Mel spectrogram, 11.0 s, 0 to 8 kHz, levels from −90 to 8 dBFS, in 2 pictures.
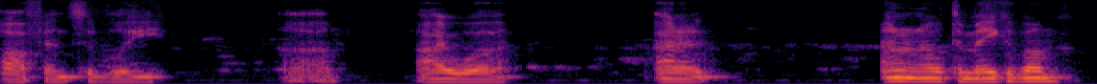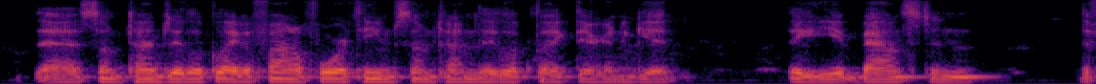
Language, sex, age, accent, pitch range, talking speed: English, male, 20-39, American, 95-115 Hz, 190 wpm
